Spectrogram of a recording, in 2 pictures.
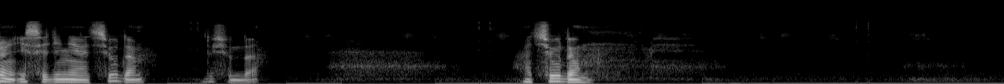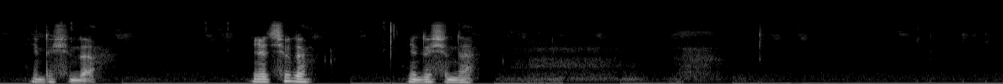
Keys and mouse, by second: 0.9 e, 5.6 r, 9.3 e, 12.2 click, 12.8 e, 17.7 a, 19.8 ctrl+z, 20.0 ctrl+z.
